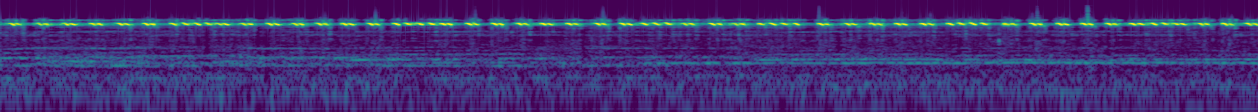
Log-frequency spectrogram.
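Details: High, evenly pulsed cricket song, presented for calming sleep and repelling rats, with rapid chirps about four per second and a soft low hum in the background.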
